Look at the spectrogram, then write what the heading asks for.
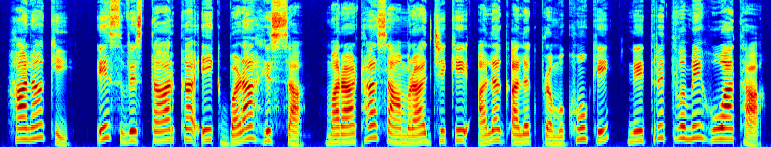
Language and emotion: Hindi, neutral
